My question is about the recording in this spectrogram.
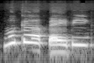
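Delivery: high cooing pet voice. Real, not acted. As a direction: coo at the kitten, high. Talking to the cat.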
